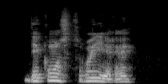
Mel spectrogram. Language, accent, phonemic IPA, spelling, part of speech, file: French, Canada, /de.kɔ̃s.tʁɥi.ʁɛ/, déconstruirais, verb, LL-Q150 (fra)-déconstruirais.wav
- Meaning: first/second-person singular conditional of déconstruire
